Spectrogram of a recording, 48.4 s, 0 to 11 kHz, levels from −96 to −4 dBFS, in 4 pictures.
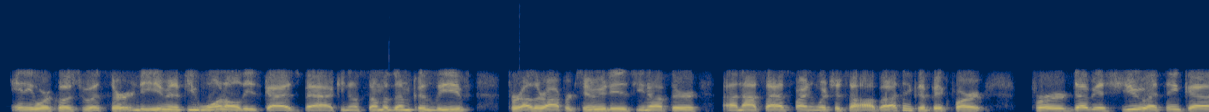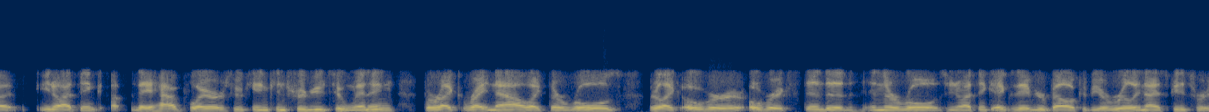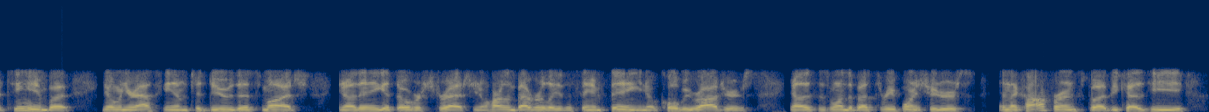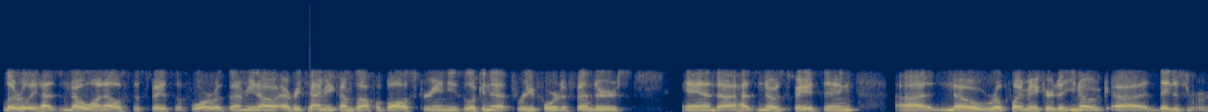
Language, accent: English, American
